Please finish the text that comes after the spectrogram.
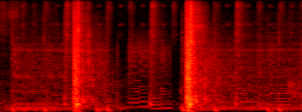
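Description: Army rifles fire at an outdoor shooting range, two sharp reports about a second and a half apart, each trailing into a short echoing decay, with quieter handling noises between.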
